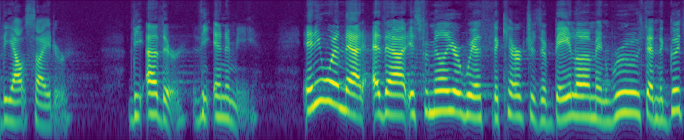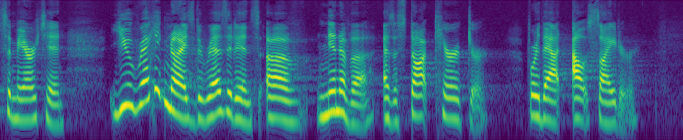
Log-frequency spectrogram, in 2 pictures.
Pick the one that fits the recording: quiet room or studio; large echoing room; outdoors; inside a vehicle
large echoing room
